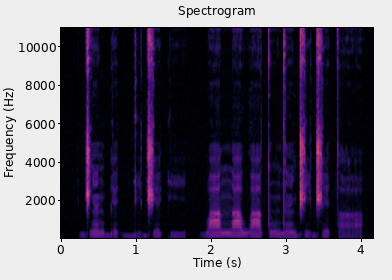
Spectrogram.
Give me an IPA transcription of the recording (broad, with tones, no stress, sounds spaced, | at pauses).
d͡ʒ ɛ̃˧ ɡ͡b e˨ ɡ͡b i˨ d͡ʒ e˧ k i˧ | b a˦ n a˦ w a˦˨ t ũ˨˦ d ɛ̃˧ d͡ʒ i˧ d͡ʒ e˨ t a˨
